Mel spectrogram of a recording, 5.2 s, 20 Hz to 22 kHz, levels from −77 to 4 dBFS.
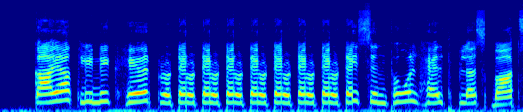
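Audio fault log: throughout: Opus compression. The speech has a hoarse, muffled, grainy texture that's plainly audible. That's the sound of Opus likely running in its hybrid speech mode at a low rate, something like 16 kbps, though content still reaches about 20.2 kHz.
1.86 to 3.53 s: broken-record loop. A 0.24 s fragment repeats back to back seven times, so the whole stretch sounds stuck and stuttering. Likely the player or stream stalled and kept resending its last piece, and the audio meant for that time is gone.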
